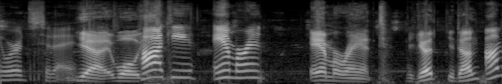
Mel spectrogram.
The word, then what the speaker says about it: Amerant: Hockey, Amerant.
